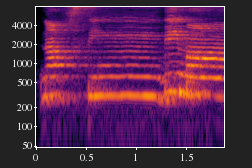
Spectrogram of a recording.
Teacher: தன்வீனுக்கு பின்னால இக்லாபுடைய பா வந்திருக்கிறதால தன்வீன் உள்ள நூனை மீமாக மாற்றி குன்னா செய்து ஓத வேண்டும் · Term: இக்லாபுடைய சட்டம்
